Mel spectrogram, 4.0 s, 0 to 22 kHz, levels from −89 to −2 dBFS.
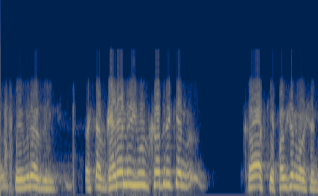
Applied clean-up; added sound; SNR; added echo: none; none; none; none.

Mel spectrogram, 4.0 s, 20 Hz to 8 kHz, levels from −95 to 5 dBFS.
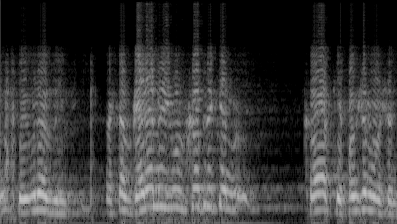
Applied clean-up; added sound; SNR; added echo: none; none; none; reverberation time 1.9 s.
